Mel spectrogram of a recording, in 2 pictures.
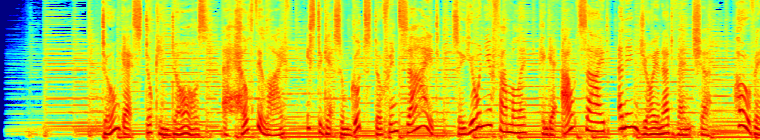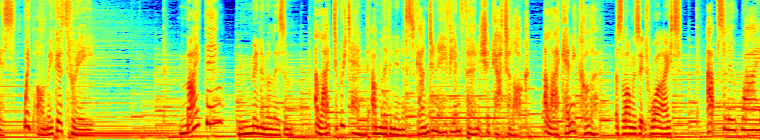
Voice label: Commercial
